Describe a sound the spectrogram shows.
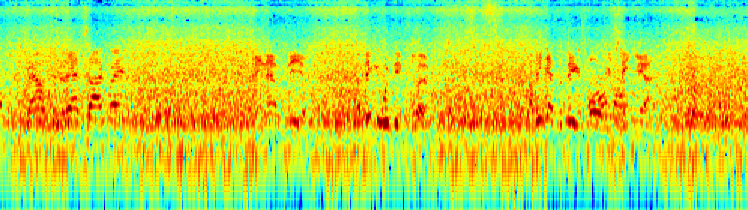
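A man speaks outdoors over rushing water.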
